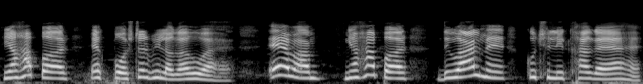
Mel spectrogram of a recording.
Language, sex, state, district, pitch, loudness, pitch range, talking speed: Hindi, female, Jharkhand, Ranchi, 295 Hz, -13 LUFS, 260-330 Hz, 160 wpm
